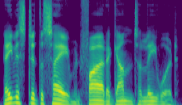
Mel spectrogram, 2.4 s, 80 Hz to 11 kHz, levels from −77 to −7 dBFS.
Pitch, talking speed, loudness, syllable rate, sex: 110 Hz, 245 wpm, -16 LUFS, 5.6 syllables/s, male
